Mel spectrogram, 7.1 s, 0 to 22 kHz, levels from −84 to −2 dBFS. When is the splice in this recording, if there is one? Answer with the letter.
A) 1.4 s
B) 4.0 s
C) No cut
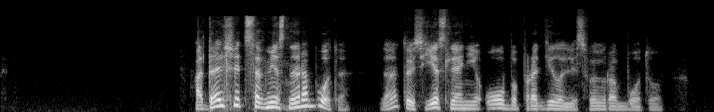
C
